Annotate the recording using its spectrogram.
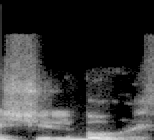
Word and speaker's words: Julbo: Ja, men jag har tränat här i, här i något år, men det är Chulbo, säger eh, fransmännen.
